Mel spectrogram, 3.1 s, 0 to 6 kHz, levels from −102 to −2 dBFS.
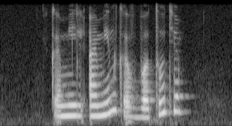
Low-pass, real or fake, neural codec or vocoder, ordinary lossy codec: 5.4 kHz; real; none; none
